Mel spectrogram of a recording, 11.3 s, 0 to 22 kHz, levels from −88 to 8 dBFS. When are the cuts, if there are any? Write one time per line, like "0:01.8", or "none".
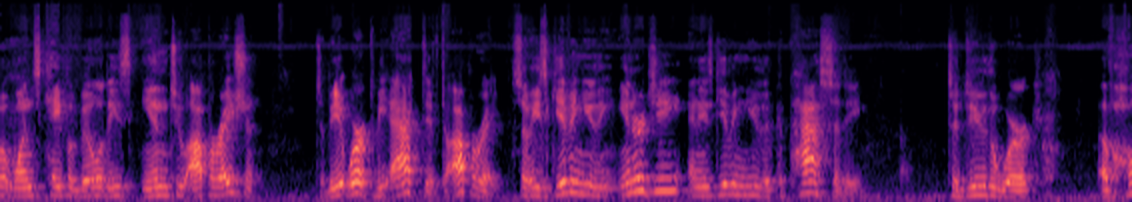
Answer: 0:05.1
